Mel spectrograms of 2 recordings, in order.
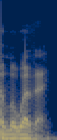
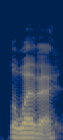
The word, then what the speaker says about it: Loewe: I did not see that brand when I first started coming across it and know, oh yeah, Loewe. Loewe. Yeah. It's almost like nueve in Spanish for 9.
